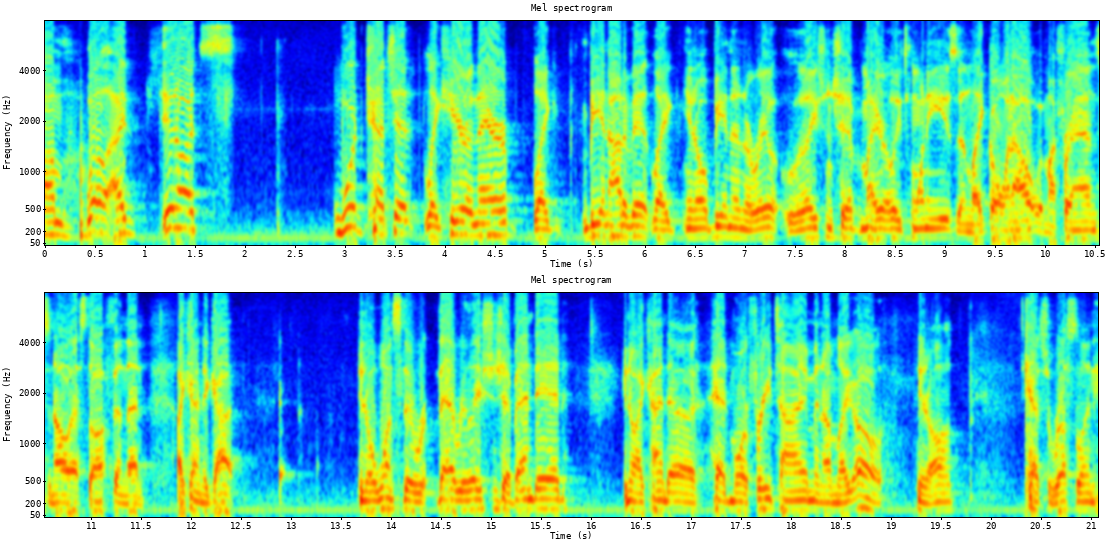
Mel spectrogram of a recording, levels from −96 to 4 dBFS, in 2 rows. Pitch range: 110-125 Hz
